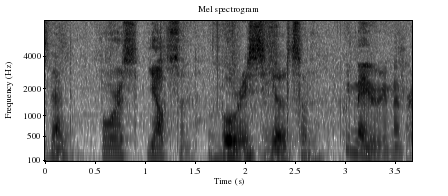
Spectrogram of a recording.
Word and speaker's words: Boris Yeltsin: And he was one time a bodyguard for the Russian president Boris Yeltsin. Et il était autrefois un garde du corps du président russe qu'il a nommé, how do you pronounce that? Boris Yeltsin.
